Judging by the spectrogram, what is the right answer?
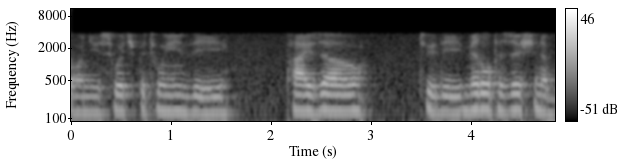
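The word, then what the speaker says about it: piezo: the adjustment for the piso is that how you say it it's spelled p i e zo o so I'm going to pronounce it phonetically piso Pio pickup which is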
